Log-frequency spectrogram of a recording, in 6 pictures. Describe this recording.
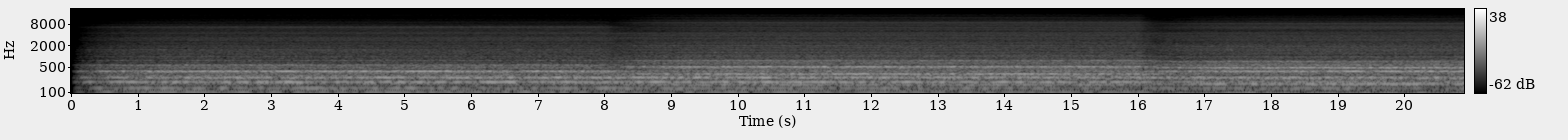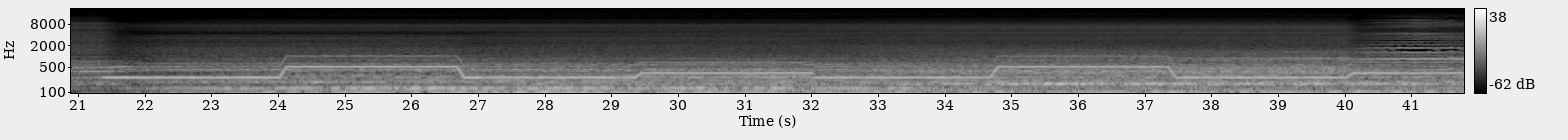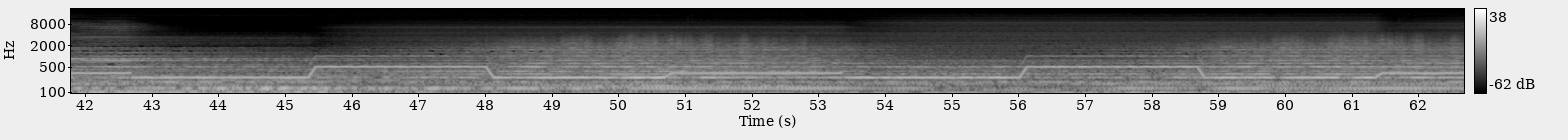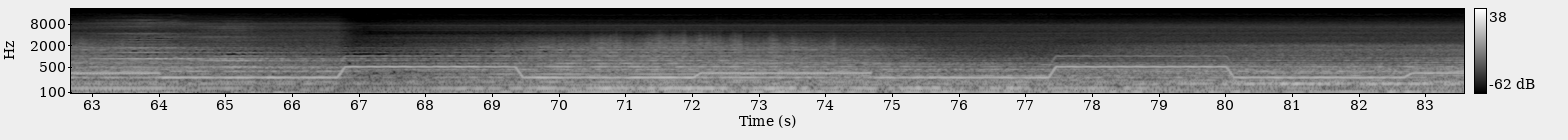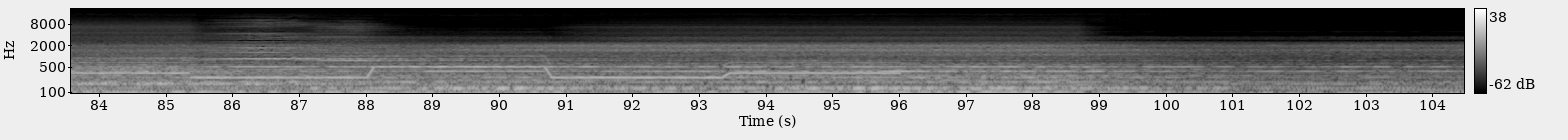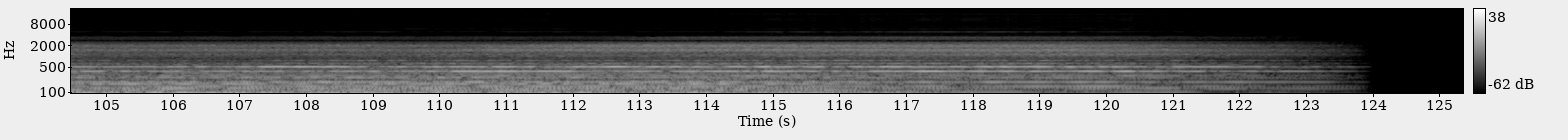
Rogue Planet (mystery ambient)
Pure pad-driven ambient score for extraterrestrial sights and wonders
dark, space, drone, underscore, suspense, atmosphere, ambient, downtempo, instrumental, sci-fi, pad, mysterious, mystery, chillout, soundtrack, music, atmospheric, cinematic, ambience, relaxing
